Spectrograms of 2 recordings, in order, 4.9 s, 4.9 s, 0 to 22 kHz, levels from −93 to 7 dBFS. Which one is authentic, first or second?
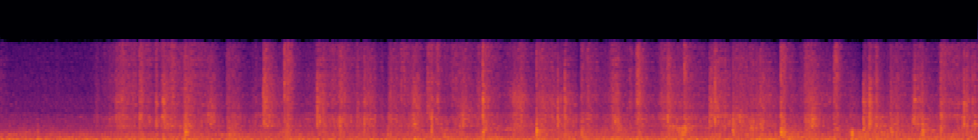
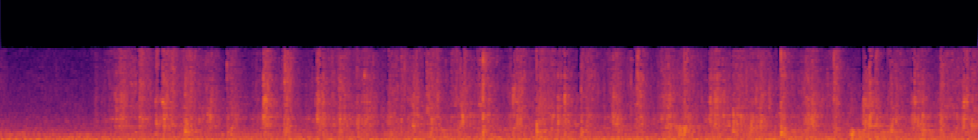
second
